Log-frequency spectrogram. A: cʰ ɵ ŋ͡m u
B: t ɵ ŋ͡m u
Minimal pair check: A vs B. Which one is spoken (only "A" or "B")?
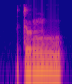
B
